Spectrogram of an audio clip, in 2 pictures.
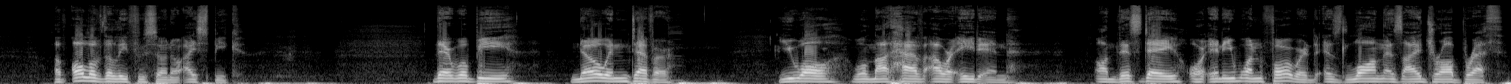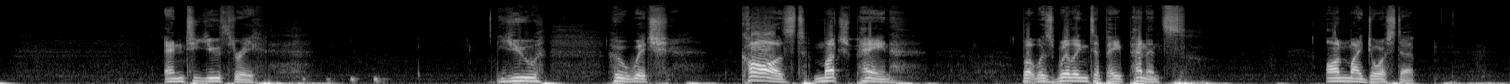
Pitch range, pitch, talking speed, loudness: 105-140 Hz, 125 Hz, 105 wpm, -17 LUFS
